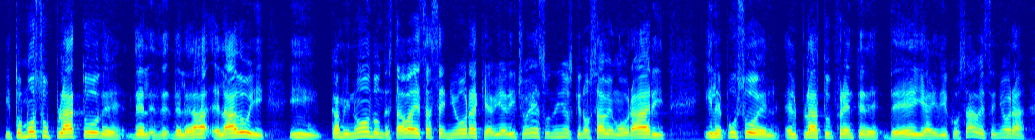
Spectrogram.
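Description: High-voiced man preaching a sermon. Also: dark tone, dry recording, lo-fi sound. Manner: halting, with frequent repeated words and fillers.

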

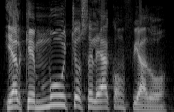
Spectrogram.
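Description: Pastor, middle-aged man, Central American Spanish accent, fairly high voice, dynamic sermon delivery from quiet to booming. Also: big pitch swings, measured pace. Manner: swings from soft, quiet asides to loud, rising exhortation.

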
